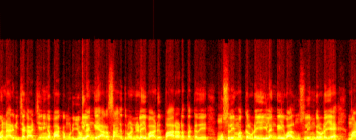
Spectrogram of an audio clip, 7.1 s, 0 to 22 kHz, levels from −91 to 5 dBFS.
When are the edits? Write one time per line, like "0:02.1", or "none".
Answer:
0:01.6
